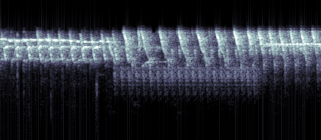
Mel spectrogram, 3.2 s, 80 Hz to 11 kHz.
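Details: Spanish Timbrado canary in Anavissos, Greece, February 2016, singing as spring approaches: a steady high rolling trill that breaks into rapid repeated downward-slurred notes, several per second, without pause.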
